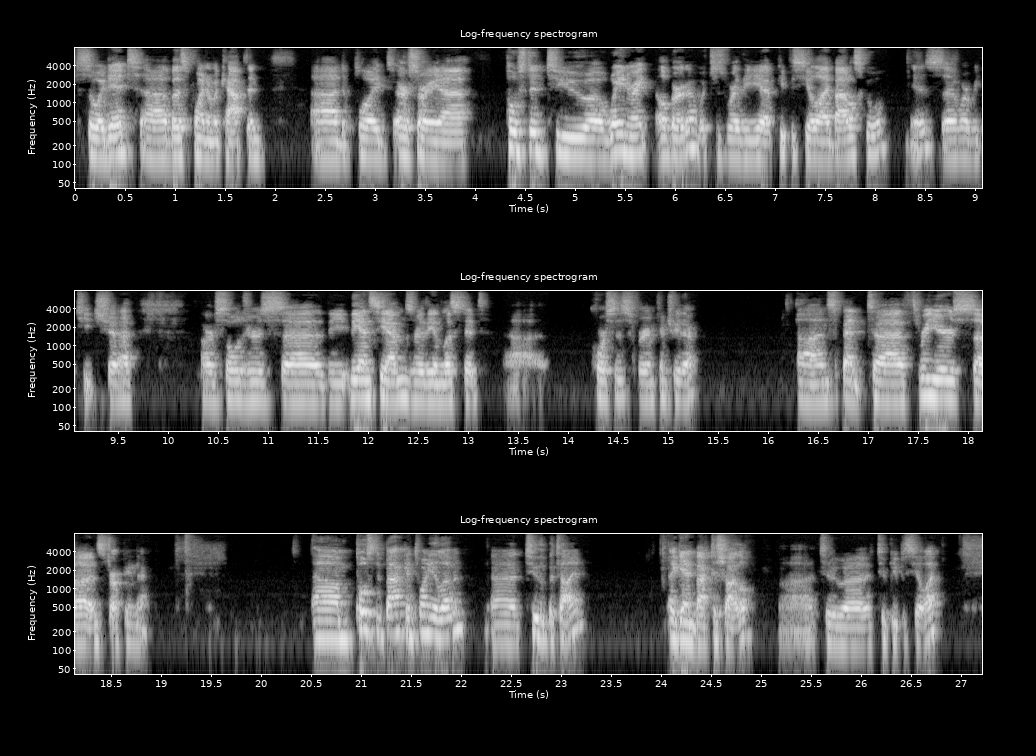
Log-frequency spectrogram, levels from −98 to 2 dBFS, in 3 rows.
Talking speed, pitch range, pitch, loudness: 165 wpm, 125-150 Hz, 135 Hz, -16 LUFS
